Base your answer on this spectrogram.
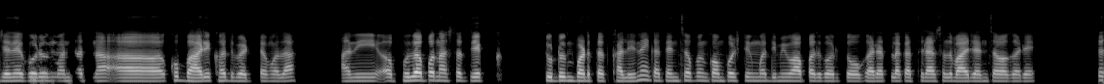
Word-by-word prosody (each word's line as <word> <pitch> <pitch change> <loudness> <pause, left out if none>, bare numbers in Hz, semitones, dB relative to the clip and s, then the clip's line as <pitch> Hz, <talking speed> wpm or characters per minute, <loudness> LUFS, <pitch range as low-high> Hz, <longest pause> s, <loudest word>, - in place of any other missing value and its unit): जेणेकरून 170 +1 +1
म्हणतात 165 +1 -5
ना 165 - +1 0.6
अ, - - +1
खूप 190 -2 -4
भारी 165 0 +5
खत 170 0 -2
भेटतं 160 0 -2
मला 160 +2 -2 0.5
आणि 165 +1 -4
अ, 165 - -2
फुलंपण 185 +1 +5
असतात 175 0 -2
एक 175 0 -1 0.5
तुटून 175 0 +1
पडतात 170 -1 +3
खाली 160 0 -1
नाही 215 +1 -2
का, 175 -3 -2
त्यांचं 170 +1 -2
पण 180 -1 -7
कंपोस्टिंगमध्ये 170 -1 -3
मी 170 - -7
वापर 165 0 +1
करतो. 160 -1 -1
घरातला 160 +1 0
कचरा 160 0 0
असेल 165 0 -3
भाज्यांचा 155 0 +2
वगैरे 155 0 -3 0.7
तर 190 - -2
165 Hz, 170 wpm, -24 LUFS, 160-175 Hz, 0.7 s, भारी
